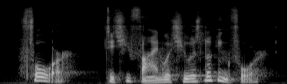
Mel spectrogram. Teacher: With the question, for is at the end, so it makes the or sound.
